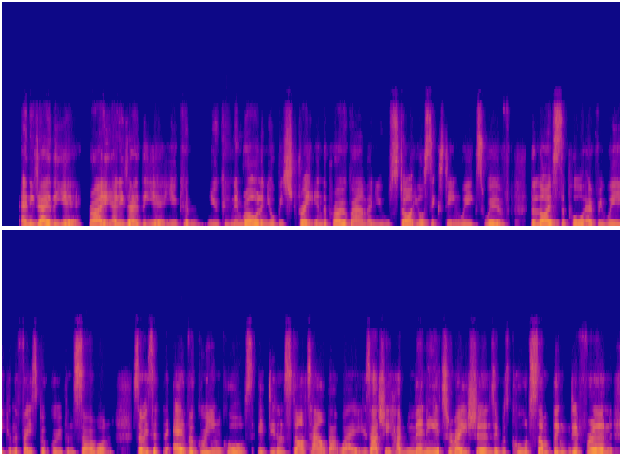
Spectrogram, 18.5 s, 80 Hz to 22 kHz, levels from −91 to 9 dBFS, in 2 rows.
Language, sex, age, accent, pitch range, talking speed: English, female, 30-49, British, 175-230 Hz, 205 wpm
